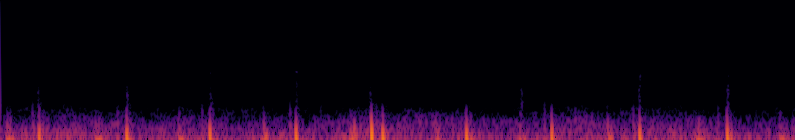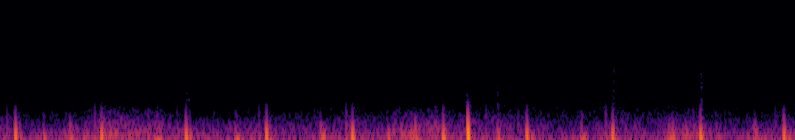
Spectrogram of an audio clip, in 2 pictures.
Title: [ASMR] Relax To My Heartbeat For Sleep ❤️ 😴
